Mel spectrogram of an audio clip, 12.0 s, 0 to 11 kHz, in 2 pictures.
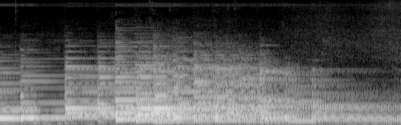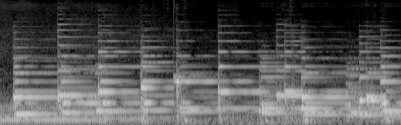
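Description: A 1936 Blüthner Style IVa baby grand piano being played, its hammers freshly evened out for tone. Held chords and a flowing passage ring and fade through the first half, then crisper, separately struck notes and chords follow from about six seconds in; the tone is mellow.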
